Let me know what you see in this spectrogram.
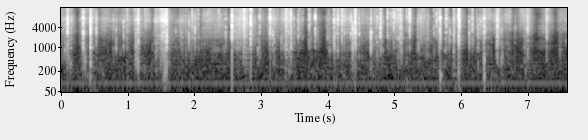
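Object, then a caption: Small plastic or foil snack wrapper. A small, individually wrapped Hanuta bar in a crinkly plastic or foil wrapper is crinkled and scratched with the fingers. It makes a dense run of sharp, bright crackles and rustles with almost no low end, each snap dying away instantly between quieter scratchy stretches.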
